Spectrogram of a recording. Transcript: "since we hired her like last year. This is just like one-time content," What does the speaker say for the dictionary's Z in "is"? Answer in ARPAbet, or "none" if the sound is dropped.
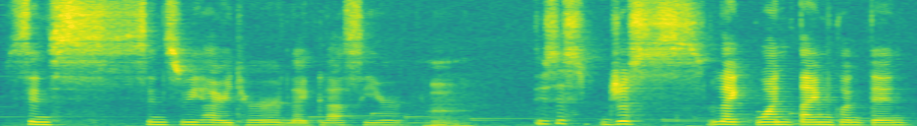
S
